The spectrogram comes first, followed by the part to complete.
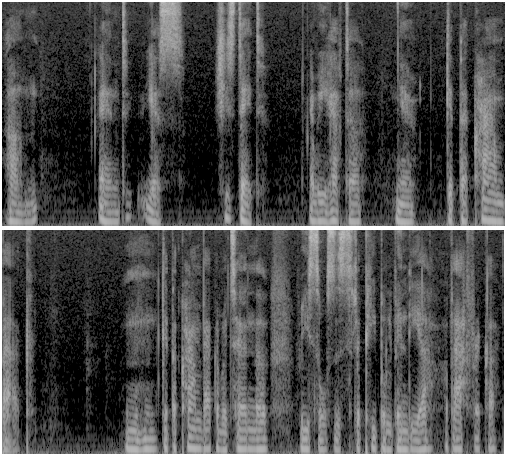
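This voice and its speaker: A man hosting an ASMR-style news show, talking softly in a put-on posh British voice and laughing often. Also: low voice, little pitch movement, unhurried, slightly rough.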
